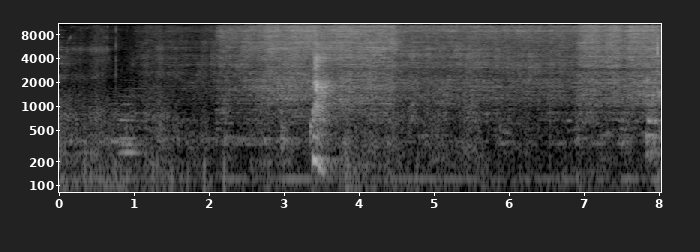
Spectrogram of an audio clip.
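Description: Cubed potatoes frying in a hot pan on a gas stove, with a sizzling hiss that swells about two seconds in and again near the end. A brief sharp sound comes about three and a half seconds in as the potatoes are moved with a spatula.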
